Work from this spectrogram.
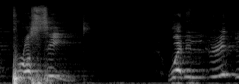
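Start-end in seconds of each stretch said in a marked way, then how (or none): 0.1-0.8 loud proclamation of the angel; angel's command. Retold or imitated. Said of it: "he will say".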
